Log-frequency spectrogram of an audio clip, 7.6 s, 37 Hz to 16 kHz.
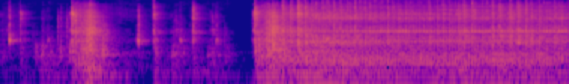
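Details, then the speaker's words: First start of a Chinese pocket/mini bike two-stroke, Dellorto SHA 15mm carb, run on old fuel mixed oil-rich: a few pulls, then it catches into a steady busy buzz with some smoke; runs cleanly and sounds like a proper bike. "Yeah, baby, she runs! Now there is some smoke right here. Of course, it is with the bad fuel, not really bad fuel, but more rich oil fuel. But she sounds absolutely amazing."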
